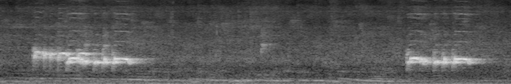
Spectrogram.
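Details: Two zebra doves answering each other, phrases about five seconds apart, each a soft, rolling, trilled coo that starts higher and settles lower, over a faint low hum; Zebra dove.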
